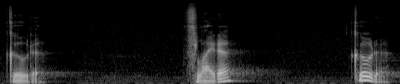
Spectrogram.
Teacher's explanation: We pronounce the word to as d when it's not stressed, but it's after a vowel.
